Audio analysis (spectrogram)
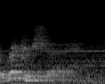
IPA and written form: ˈrɪkəʃeɪ (ricochet)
